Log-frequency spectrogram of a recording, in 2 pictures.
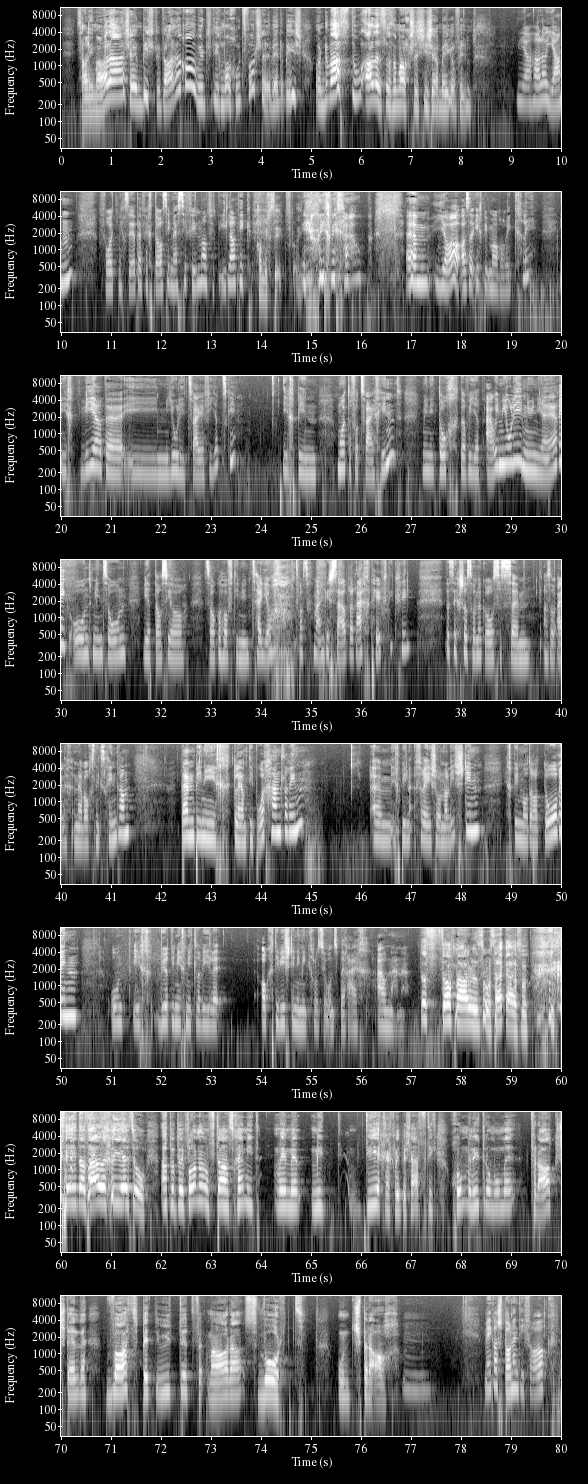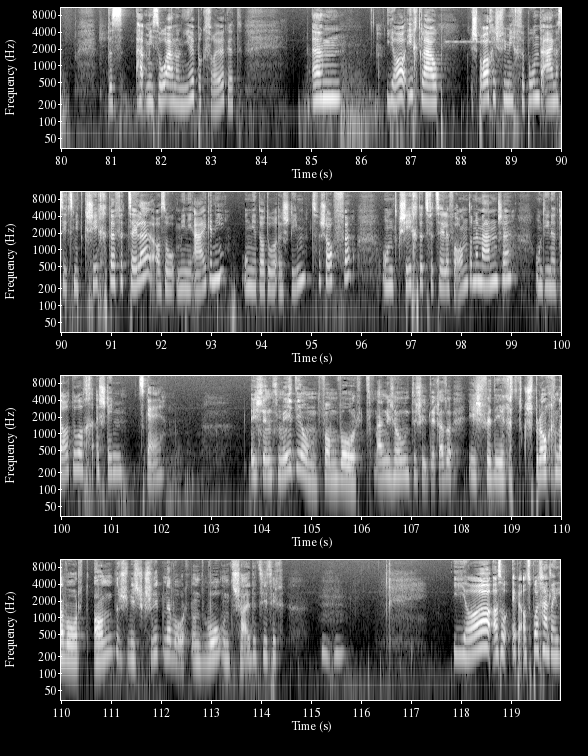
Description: INTERVIEW-THEMEN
